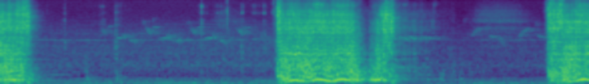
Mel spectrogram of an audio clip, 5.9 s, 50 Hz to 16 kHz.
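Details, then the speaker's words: 1967 VW ragtop engine, a quart low on oil, cranked on a jumper pack to check for spark before compression test: starter turns it over evenly in short bursts but it never catches; no-start from weak spark, faulty condenser. "I said we see if we go get some spark if we get spark we're going to go see if we can dump a little fuel down that"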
